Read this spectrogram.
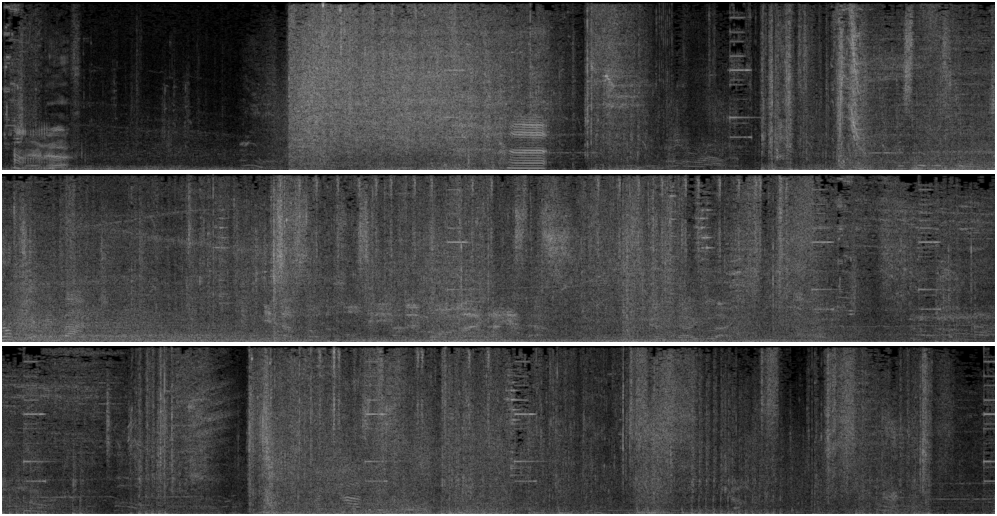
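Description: Guns fire in rapid bursts with explosions in a video game battle.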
